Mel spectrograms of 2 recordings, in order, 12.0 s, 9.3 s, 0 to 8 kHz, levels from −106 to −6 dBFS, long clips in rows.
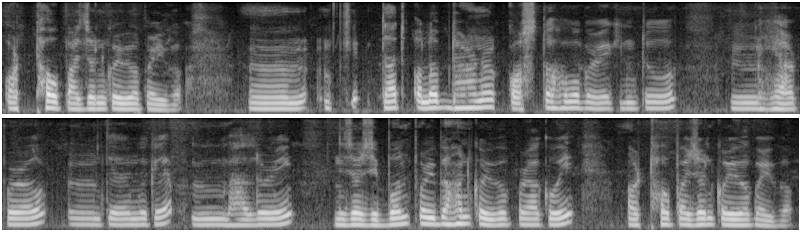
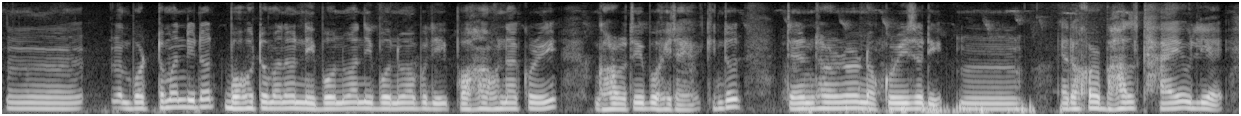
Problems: none marked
